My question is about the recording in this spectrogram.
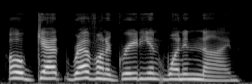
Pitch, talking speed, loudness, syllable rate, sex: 235 Hz, 215 wpm, -16 LUFS, 4.9 syllables/s, female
